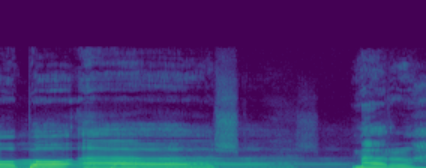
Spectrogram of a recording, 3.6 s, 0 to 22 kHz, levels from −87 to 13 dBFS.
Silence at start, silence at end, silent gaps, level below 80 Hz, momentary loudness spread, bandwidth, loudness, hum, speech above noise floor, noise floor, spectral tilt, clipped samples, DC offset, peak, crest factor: 0 s; 0 s; none; -46 dBFS; 18 LU; 15.5 kHz; -21 LUFS; none; 23 dB; -44 dBFS; -7 dB/octave; under 0.1%; under 0.1%; -4 dBFS; 18 dB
